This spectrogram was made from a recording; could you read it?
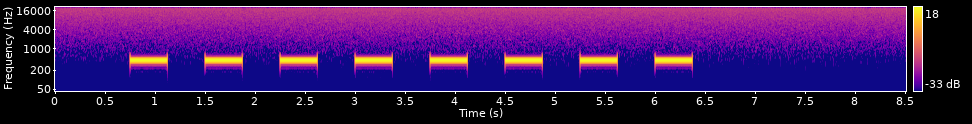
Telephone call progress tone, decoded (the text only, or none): busy tone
